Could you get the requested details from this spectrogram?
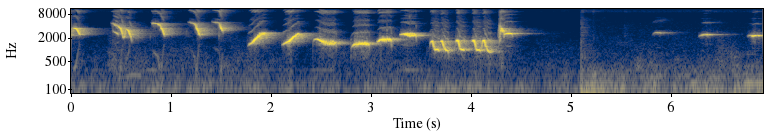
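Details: White-rumped shama in song training: rapid varied whistles and slurred notes sweeping downward, a quick stuttered series, then a few soft distant whistles after a pause.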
